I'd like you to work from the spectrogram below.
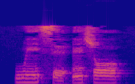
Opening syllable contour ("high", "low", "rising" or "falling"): high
